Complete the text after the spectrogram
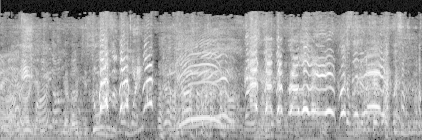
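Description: Several young men laugh loudly over headset microphones.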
